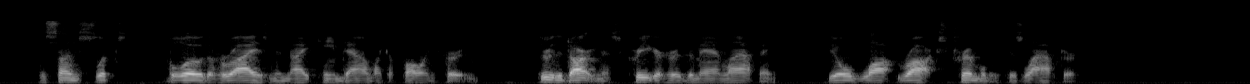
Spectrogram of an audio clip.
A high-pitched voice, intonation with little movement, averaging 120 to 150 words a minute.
No: very low, 90 Hz; narrow, 1.7 semitones; average, 140 wpm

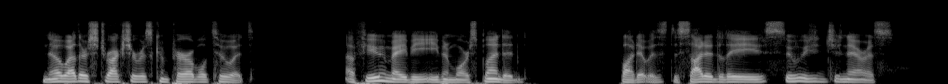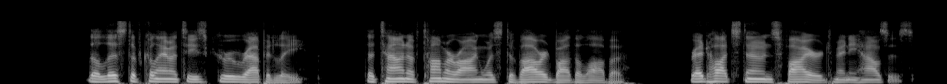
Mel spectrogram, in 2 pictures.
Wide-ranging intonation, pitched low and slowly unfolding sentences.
No: average, 3.0 semitones; low, 115 Hz; slow, 130 wpm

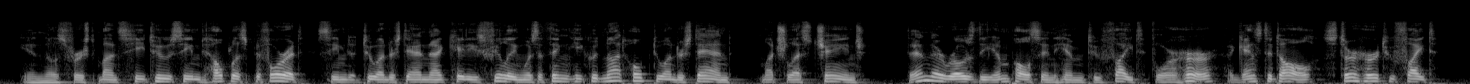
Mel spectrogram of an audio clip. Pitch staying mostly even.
No: average, 4.2 semitones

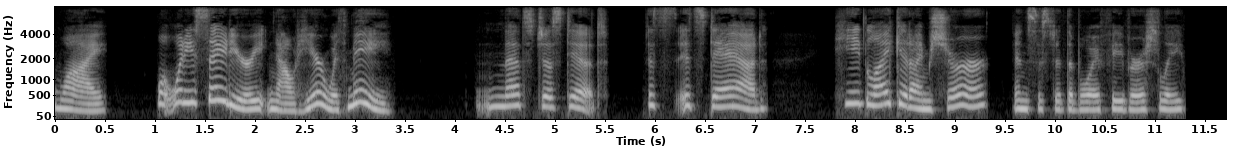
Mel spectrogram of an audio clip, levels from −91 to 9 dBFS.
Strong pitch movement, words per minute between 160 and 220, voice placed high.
No: wide, 6.8 semitones; slow, 135 wpm; high, 210 Hz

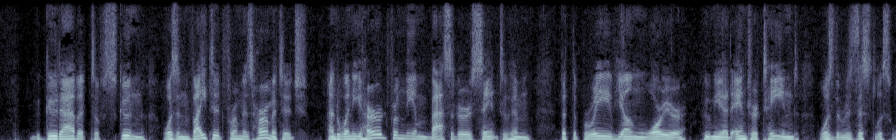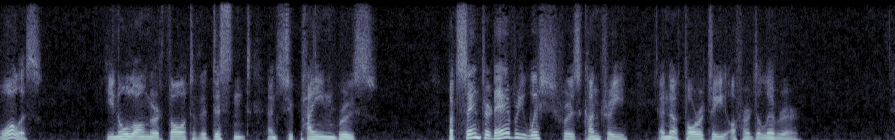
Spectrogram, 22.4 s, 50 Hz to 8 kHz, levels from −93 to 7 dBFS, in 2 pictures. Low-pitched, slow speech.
No: low, 130 Hz; average, 150 wpm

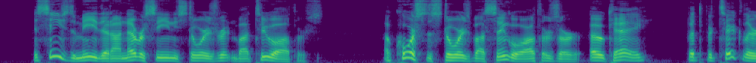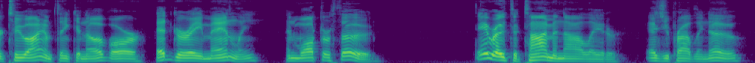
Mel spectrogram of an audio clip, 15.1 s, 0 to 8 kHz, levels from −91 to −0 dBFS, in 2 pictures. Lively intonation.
No: average, 3.7 semitones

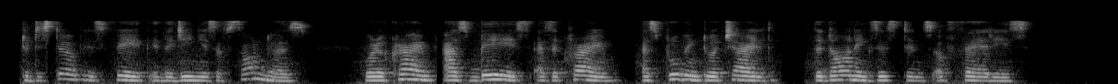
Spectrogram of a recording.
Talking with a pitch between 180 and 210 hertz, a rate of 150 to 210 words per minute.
No: medium, 185 Hz; average, 140 wpm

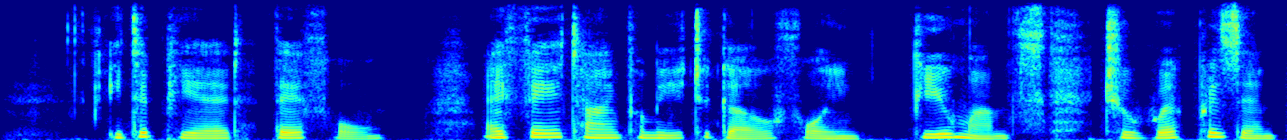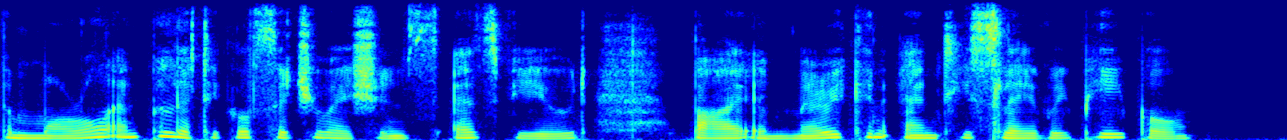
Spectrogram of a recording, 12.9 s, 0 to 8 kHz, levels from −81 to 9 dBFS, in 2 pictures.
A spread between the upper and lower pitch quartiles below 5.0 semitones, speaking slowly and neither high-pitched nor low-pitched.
Yes: average, 4.5 semitones; slow, 130 wpm; medium, 145 Hz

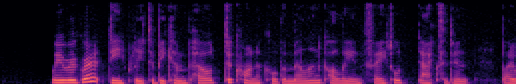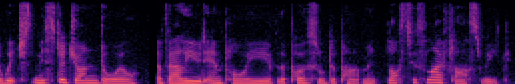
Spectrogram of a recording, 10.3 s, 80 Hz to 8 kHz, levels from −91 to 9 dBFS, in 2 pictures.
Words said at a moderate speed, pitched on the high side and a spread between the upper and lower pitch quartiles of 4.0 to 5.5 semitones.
No: average, 175 wpm; high, 200 Hz; narrow, 2.6 semitones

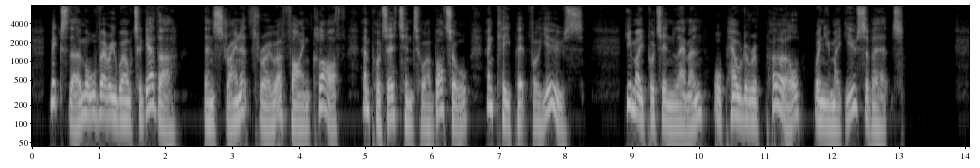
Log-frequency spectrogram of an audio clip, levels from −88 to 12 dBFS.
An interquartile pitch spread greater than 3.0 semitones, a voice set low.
Yes: wide, 5.6 semitones; low, 115 Hz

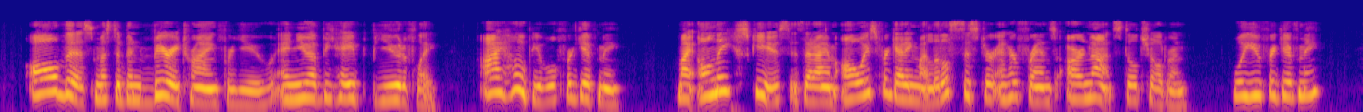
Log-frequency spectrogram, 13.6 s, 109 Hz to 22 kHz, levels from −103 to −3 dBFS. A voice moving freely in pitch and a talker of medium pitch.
No: wide, 6.1 semitones; high, 235 Hz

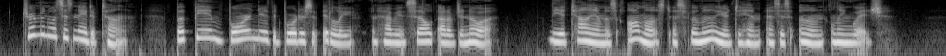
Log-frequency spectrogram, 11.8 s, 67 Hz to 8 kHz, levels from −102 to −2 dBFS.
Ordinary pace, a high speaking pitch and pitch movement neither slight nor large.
Yes: average, 155 wpm; high, 230 Hz; average, 3.8 semitones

